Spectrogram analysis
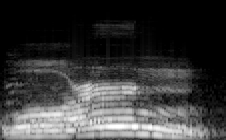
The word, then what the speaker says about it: warn: warn. 이런 발음이 없으니까 이런 짓을 하는 거예요.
